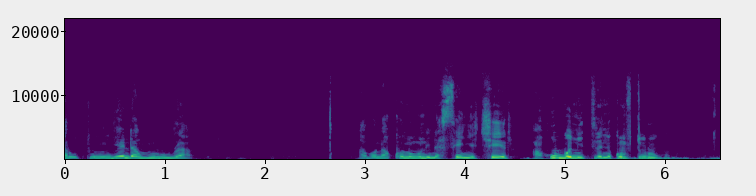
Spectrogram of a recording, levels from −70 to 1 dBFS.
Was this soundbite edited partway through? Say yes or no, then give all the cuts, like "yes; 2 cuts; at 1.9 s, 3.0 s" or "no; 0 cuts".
no; 0 cuts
